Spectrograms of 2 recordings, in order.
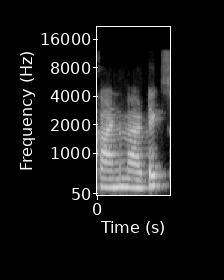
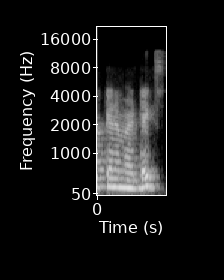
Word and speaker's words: kinematics: Today we are going to study about काइनेमैटिक्स और किनेमैटिक्स। इसकी दो प्रोनाउंसिएशंस हैं हमारे पास।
